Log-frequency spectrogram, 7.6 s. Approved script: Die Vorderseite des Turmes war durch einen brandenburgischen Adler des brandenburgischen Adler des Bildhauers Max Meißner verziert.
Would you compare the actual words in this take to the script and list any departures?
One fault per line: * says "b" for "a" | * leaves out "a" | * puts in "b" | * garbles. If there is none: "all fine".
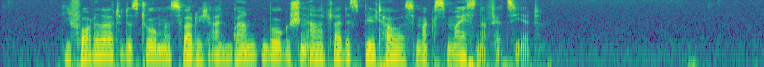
* leaves out "brandenburgischen Adler des"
